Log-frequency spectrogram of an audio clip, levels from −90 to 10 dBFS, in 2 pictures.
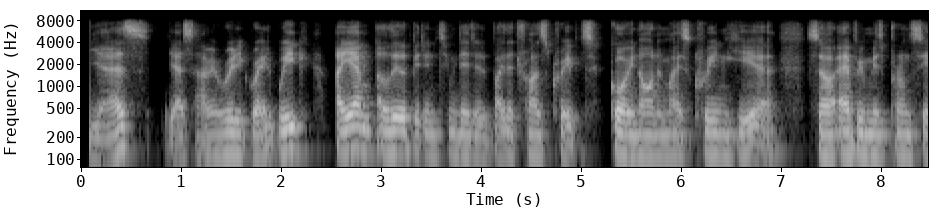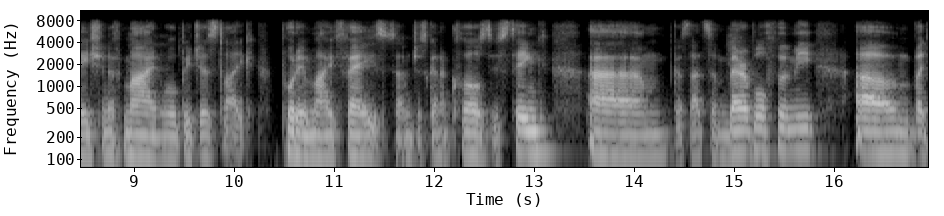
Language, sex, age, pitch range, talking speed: English, male, 20-39, 110-125 Hz, 180 wpm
